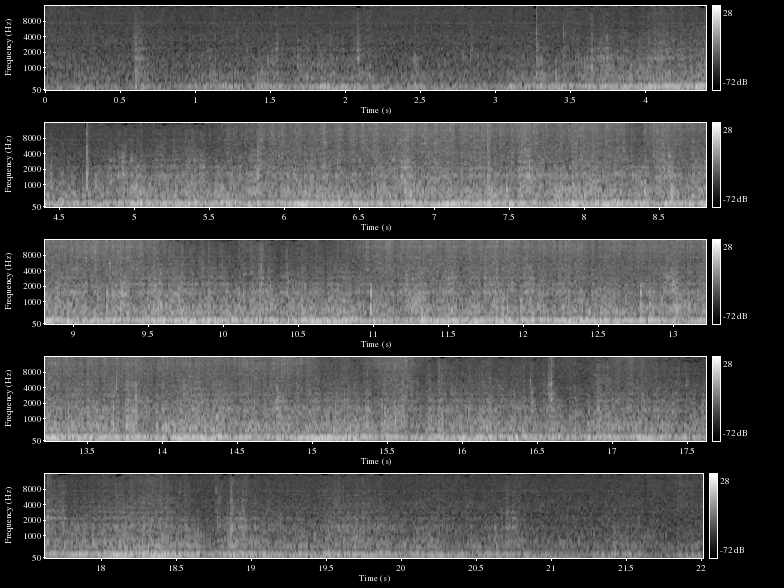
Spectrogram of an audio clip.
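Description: Treadle-driven rice thresher: its wire-toothed drum whirs up to speed as it is pedalled, with the rattle and swish of rice stalks being beaten against the teeth, and slows down near the end.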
